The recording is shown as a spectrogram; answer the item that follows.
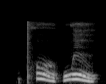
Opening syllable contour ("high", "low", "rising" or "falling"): falling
